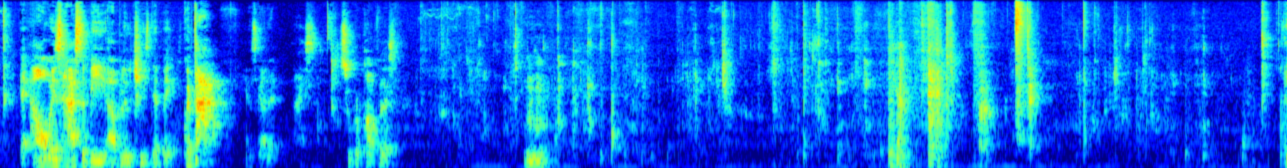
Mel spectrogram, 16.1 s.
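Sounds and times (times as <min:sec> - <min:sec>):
person chewing wetly: 0:04.0 - 0:04.3, 0:05.1 - 0:16.0.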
